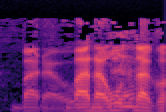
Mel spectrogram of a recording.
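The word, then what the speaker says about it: barahúnda: Barahunda con H, sí, intercalada y acento en la U.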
